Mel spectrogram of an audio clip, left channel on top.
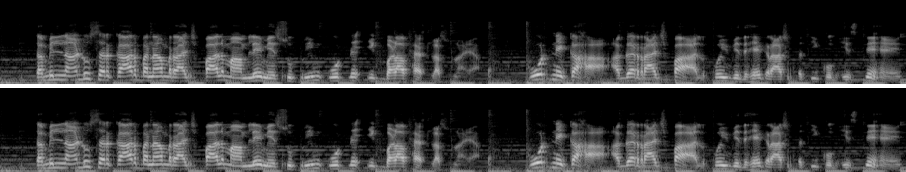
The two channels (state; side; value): identical; both; correlation 1.00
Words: तमिलनाडु सरकार बनाम राज्यपाल मामले में सुप्रीम कोर्ट ने एक बड़ा फैसला सुनाया। कोर्ट ने कहा, अगर राज्यपाल कोई विधेयक राष्ट्रपति को भेजते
